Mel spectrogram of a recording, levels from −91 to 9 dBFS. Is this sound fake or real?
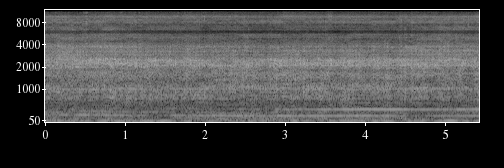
fake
